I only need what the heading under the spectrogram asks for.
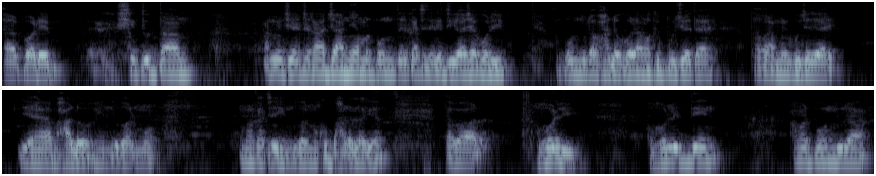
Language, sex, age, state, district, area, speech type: Bengali, male, 18-30, West Bengal, Hooghly, urban, spontaneous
